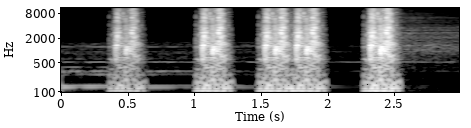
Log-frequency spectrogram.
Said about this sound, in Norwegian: Han løfter kamera og knipser.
